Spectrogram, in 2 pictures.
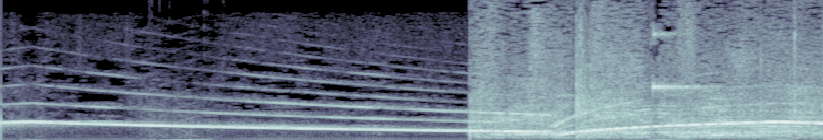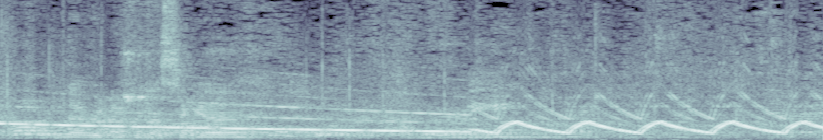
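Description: Police siren: a long falling wail, then a rise and another slow fall, switching about six and a half seconds in to a fast yelp of about three sweeps a second.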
